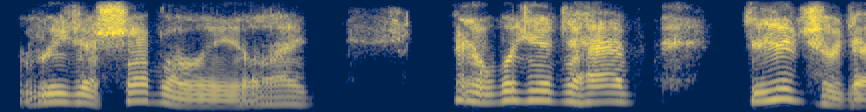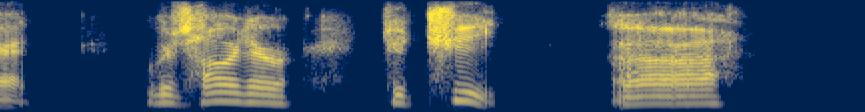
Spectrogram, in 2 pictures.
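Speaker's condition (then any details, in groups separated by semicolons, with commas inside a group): Spinal muscular atrophy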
